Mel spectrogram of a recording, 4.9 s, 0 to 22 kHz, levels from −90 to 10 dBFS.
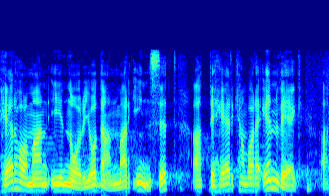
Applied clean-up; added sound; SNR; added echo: none; none; none; none.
